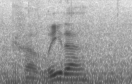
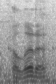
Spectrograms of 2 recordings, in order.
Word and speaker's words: Kalitta: in here Mike Salinas khalida or Kalitta however you want to pronounce it I've heard it both ways another big name Tony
